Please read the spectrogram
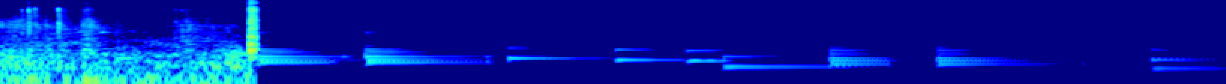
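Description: A hair dryer's rush of air cuts off abruptly about a second in, giving way to soft plucked-string background music: single notes, a few a second, each ringing out and fading.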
